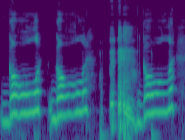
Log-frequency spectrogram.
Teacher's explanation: the back of my throat is being activated there, back of the tongue. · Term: dark L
